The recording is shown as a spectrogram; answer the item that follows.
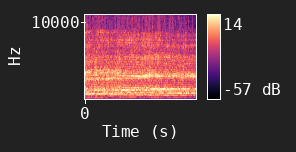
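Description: A man chanting a naat, a devotional poem in praise of the Prophet, in one long held melodic line.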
